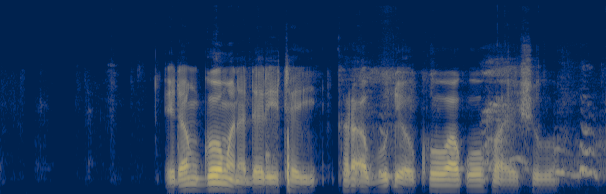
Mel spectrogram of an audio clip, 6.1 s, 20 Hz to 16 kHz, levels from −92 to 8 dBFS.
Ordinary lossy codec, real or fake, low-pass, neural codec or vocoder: none; real; 14.4 kHz; none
